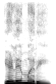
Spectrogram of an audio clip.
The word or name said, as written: ಎಳೆಮರಿ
